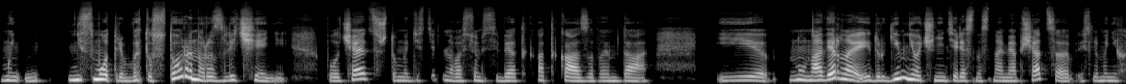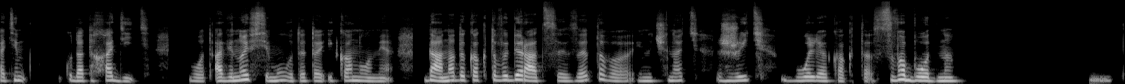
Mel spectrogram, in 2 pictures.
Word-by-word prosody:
мы 190 0 -1
н 160 +1 -7 0.2
не 205 +1 +6
смотрим 225 -7 +7
в - - -5
эту 190 -1 -1
сторону 260 - +6
развлечений, 180 -1 +1 0.3
получается, 220 +10 +2
что 175 - -2
мы 175 - -4
действительно 175 +4 -9
во 165 - -2
всем 165 +2 -6
себе 165 +1 -4
от 165 - -11
отказываем. 160 -4 -1
Да. 155 -1 -2 0.6
И, 180 0 -3 0.2
ну, 210 +1 +2
наверно, 220 +5 +6
и 180 - +2
другим 180 - +4
не 240 - +9
очень 195 -3 +1
интересно 175 -1 -2
с 160 - -7
нами 165 -1 -2
общаться, 170 -2 -1
если 160 +2 -10
мы 170 0 -4
не 170 - -4
хотим 175 +3 -6 0.4
куда-то 170 -3 -4
ходить, 155 -6 -5 0.4
вот, 155 -2 -8
а 170 - +3
виной 175 +7 +1
всему 175 -3 -4
вот 160 -2 -9
эта 165 0 -4
экономия. 165 -3 -5 0.3
Да, 175 -3 +3
надо 185 +4 0
как-то 195 +2 -5
выбираться 185 -5 +1
из 155 +1 -8
этого 175 -5 -5
и 165 - -11
начинать 160 +2 -7 0.2
жить 175 +3 -3
более 175 -3 -2
как-то 155 -2 -10
свободно. 170 -6 0 1.3
Вот. - - -14
175 Hz, 145 wpm, -20 LUFS, 160-195 Hz, 1.3 s, не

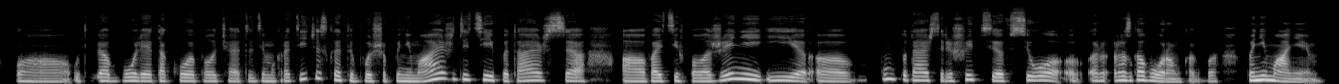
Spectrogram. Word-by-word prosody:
А 135 -2 -3
у 165 - -5
тебя 165 0 -1
более 160 +1 0
такое 155 0 -1
получается 150 0 -5
демократическое, 160 - -2
ты 165 - -3
больше 150 +1 -2
понимаешь 155 - +2
детей, 225 -3 0
пытаешься, 170 - -1 0.3
а, 145 -1 +2
войти 150 +3 0
в 155 - -11
положение 200 - +3
и, 180 -2 +1
э, 140 -1 -1 0.3
ну, 245 0 +1
пытаешься 185 -6 -1
решить, 210 +6 -2
э, 165 -1 +4
всё 190 +4 0
о 185 -2 0
ра 175 - -1
ра - - -13
разговором, 175 -8 +3
как - - -8
бы, 140 -2 -7 0.3
пониманием. 165 -8 +4
160 Hz, 135 wpm, -21 LUFS, 145-190 Hz, 0.3 s, э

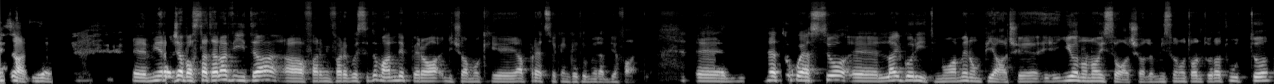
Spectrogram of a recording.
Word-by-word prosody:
Esatto, 185 -3 +2
esatt 155 +1 -3 0.7
ehm, 160 -2 +1
mi 180 - -1
era 195 0 +6
già 205 +2 +8
bastata 190 +1 +6
la 220 +2 +7
vita 195 0 +3
a 145 -2 +2
farmi 150 -1 -4
fare 150 +3 -1
queste 160 +1 -6
domande, 185 -2 0
però 150 -3 0
diciamo 135 -1 -7
che 135 +1 -6
apprezzo 140 +1 -4
che 135 - -16
anche 125 -1 -9
tu 125 - -9
me 125 - -13
le 125 - -6
abbia 120 +1 -11
fatte. - - -14 0.4
Ehm, 145 -2 -2 0.2
detto 195 +3 +1
questo, 190 +1 +3
ehm, 150 -1 0
l'algoritmo 175 -7 0
a - - -3
me 180 - -2
non 155 -4 -4
piace, 135 -1 -4
ehm, 145 +2 -11
io 185 +2 +3
non 160 -2 -3
ho 155 - +1
i - - -2
social 120 +2 -5
mi 130 - -12
sono 140 +2 -8
tolto 140 0 -5
da 150 - 0
tutto, 175 +3 -1
155 Hz, 210 wpm, -20 LUFS, 140-180 Hz, 0.7 s, già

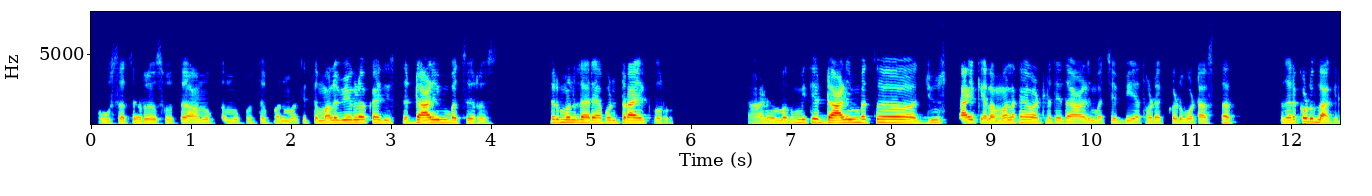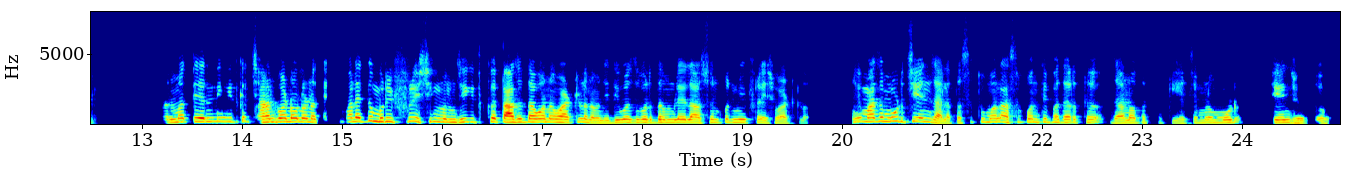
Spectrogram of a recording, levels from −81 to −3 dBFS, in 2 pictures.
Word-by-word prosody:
ऊसाचा 140 +1 -4
रस 140 -1 -2
होतं, 135 0 -4
अमुक-तमुक 130 0 -6
होतं. 125 0 -9
पण 150 0 -4
मग 150 0 -5
तिथं 155 +1 -5
मला 165 +2 +3
वेगळं 190 +2 +4
काय 190 - +2
दिसतं 170 -1 -6
डाळिंबाचा 180 -3 +5
रस. 120 -1 -12 0.6
तर 205 - +2
म्हणलं 190 -1 +3
अरे 180 -1 +4
आपण 175 0 0
ट्राय 180 -1 +6
करू - - -8 0.9
आणि 165 +2 -4
मग 180 0 -1
मी 200 - +1
ते 225 - +4
डाळिंबाचा 200 +1 +6
ज्यूस 180 +2 -3
ट्राय 185 0 +3
केला. 150 -3 +1
मला 170 +5 +1
काय 195 0 0
वाटलं 175 -3 -1
ते 170 - -1
डाळिंबाच्या 150 0 -2
बिया 150 0 -3
थोड्या 135 0 -3
कडवट 150 -1 -3
असतात, 140 +9 -2 0.5
जरा 175 +2 0
कडू 245 -2 +5
लागेल. - - +1 0.7
पण 200 - -5
मग 235 +3 0
त्यांनी 260 +1 +3
इतकं 250 0 -8
छान 215 +2 +2
बनवलं 245 0 +3
ना, 220 - 0
त्याने 210 +4 -19
मला 265 +1 +4
एकदम 265 +1 +1
रिफ्रेशिंग 255 0 -4
म्हणजे 215 -1 -1
इतकं 235 +2 -2
ताजतावान 220 +1 +6
वाटलं 210 +1 +1
ना, 185 - -2
म्हणजे 165 -1 -4
दिवसभर 195 +3 -1
दमलेला 195 0 +1
असून 185 +3 -5
पण 215 - -5
मी 200 0 0
फ्रेश 170 - -7
वाटलं. - - -8 0.4
म्हणजे 255 +4 -4
माझं 260 +2 +2
मूड 275 0 -1
चेंज 255 -5 -2
झालं. 140 -5 -1
तसं 170 +5 -11
तुम्हाला 225 0 -2
असं 210 +1 -5
कोणते 220 0 -4
पदार्थ 195 -1 -4 0.2
जाणवतात 160 -1 -3
का, 150 - -24
की 160 - -13
ह्याच्यामुळे 175 +7 -7
मूड 190 +2 -1 0.4
चेंज 190 -3 -1
होतो? 130 -5 -7
190 Hz, 195 wpm, -24 LUFS, 160-215 Hz, 0.9 s, ट्राय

